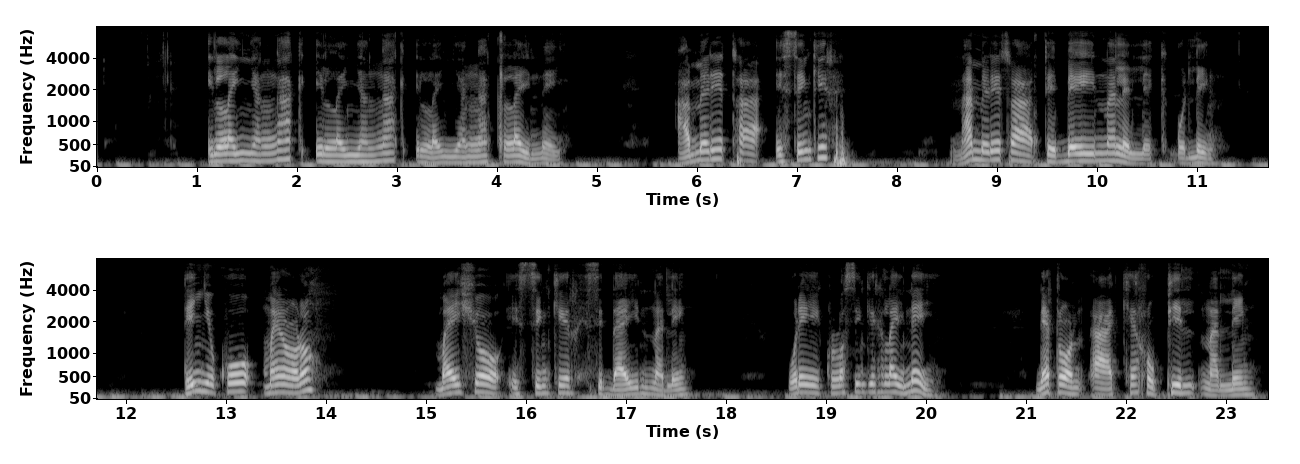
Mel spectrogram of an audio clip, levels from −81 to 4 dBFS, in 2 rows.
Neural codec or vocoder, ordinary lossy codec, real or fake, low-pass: none; none; real; 7.2 kHz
